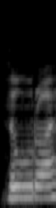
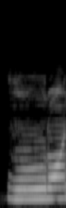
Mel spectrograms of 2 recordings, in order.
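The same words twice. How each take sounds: First: The first consonant is light and thin. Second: The first consonant is heavy and thick. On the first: The speaker calls it right. "जूरा है" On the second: The speaker calls it wrong. "जूरा नहीं करना है"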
